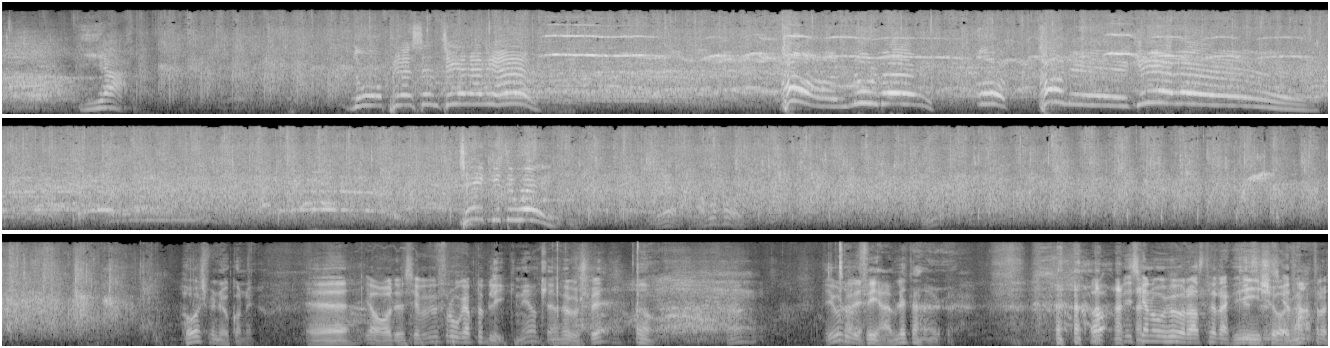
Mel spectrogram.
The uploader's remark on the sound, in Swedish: Detta är den inspelade finalen på Circus i Stockholm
